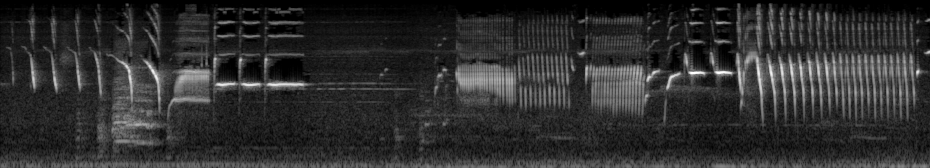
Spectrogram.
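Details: Belgian canary in morning song, opening with sharp chips and a descending sweep, then steady whistled tones, buzzy held notes, and a fast accelerating trill of repeated downward strokes at the end.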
